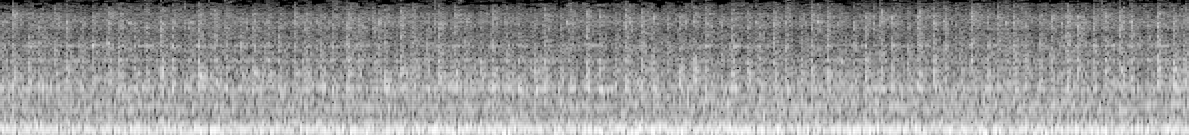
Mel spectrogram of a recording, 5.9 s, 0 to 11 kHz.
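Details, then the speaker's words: Roughly 100-year-old Sidney lathe running in reverse feed with the screw feed engaged: steady low motor hum under a busy gear rattle, no clanks or grinding; slightly wonky but otherwise works well, normal running. "But anyway, you can see a little bit of, maybe a little wonky to that, but other than that, works really good."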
